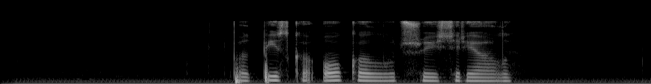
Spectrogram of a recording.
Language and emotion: Russian, sad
